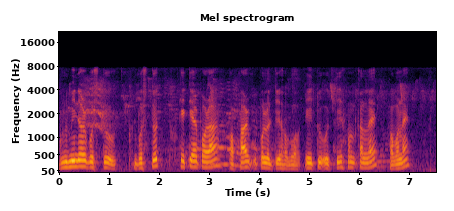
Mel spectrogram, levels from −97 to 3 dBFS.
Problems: background sounds at intervals, background conversations at intervals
